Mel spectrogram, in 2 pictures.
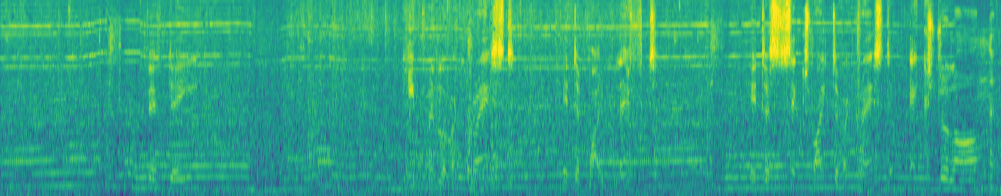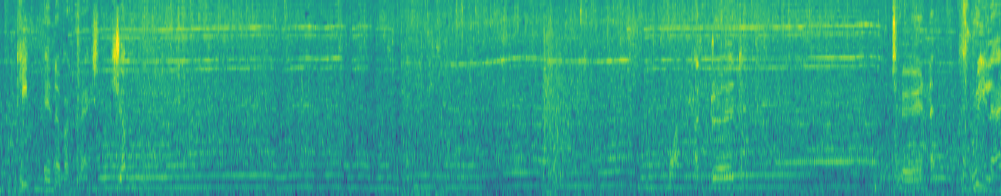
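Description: Tyres crunch and skid over loose gravel.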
